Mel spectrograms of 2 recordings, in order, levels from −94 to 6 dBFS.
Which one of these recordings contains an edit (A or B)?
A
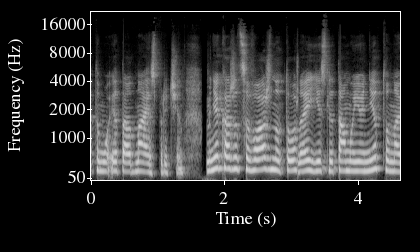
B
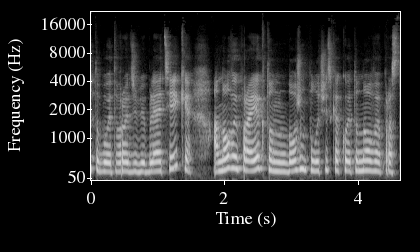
A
